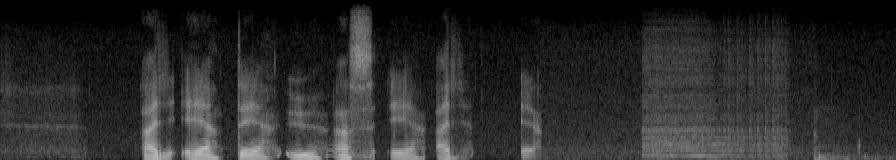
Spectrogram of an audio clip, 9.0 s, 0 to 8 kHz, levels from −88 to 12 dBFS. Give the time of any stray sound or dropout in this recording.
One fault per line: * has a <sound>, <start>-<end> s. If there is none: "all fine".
* has a squeak, 6.4-7.9 s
